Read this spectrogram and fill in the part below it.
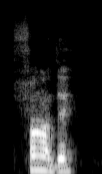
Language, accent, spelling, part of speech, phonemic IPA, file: French, Canada, fendaient, verb, /fɑ̃.dɛ/, LL-Q150 (fra)-fendaient.wav
- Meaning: third-person plural imperfect indicative of fendre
